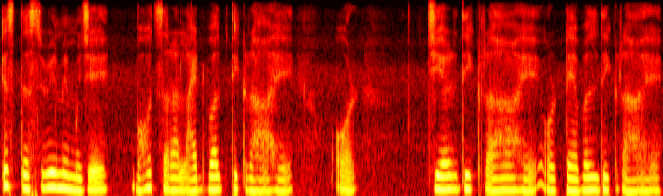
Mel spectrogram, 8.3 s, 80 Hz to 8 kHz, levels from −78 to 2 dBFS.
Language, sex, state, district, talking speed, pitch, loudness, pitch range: Hindi, female, Arunachal Pradesh, Lower Dibang Valley, 150 wpm, 185 Hz, -15 LUFS, 175-200 Hz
